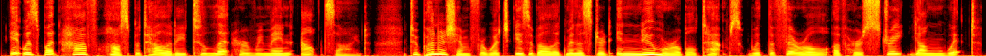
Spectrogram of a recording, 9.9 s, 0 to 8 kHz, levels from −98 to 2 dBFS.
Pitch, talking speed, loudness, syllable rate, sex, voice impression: 195 Hz, 165 wpm, -18 LUFS, 5.2 syllables/s, female, very feminine, middle-aged, thin, tensed, slightly powerful, bright, slightly soft, clear, fluent, cool, intellectual, refreshing, sincere, slightly calm, slightly friendly, reassuring, unique, slightly elegant, slightly wild, sweet, lively, strict, slightly intense, sharp, slightly light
